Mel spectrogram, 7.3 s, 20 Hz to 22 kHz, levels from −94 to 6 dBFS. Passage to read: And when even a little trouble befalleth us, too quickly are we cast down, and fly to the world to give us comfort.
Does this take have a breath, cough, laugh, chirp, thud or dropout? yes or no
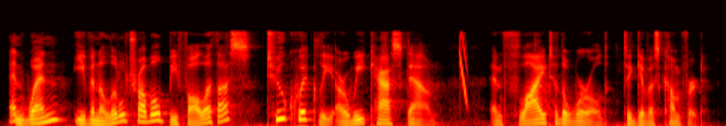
yes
